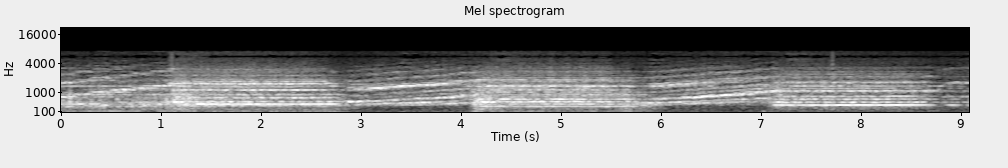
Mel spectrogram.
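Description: train arriving

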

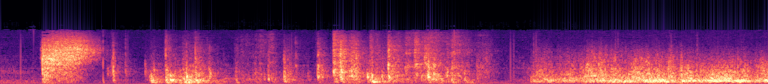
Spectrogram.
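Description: thunder

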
